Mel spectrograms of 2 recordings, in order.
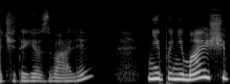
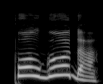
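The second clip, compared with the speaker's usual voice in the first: much higher, louder exclamation; pointed correction; 12 semitones higher, 5 dB louder, slower than usual. A narrator's reading. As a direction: pipe up with a high, emphatic correction. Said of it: "уточнила Кира". (звонкое, громкое уточнение)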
